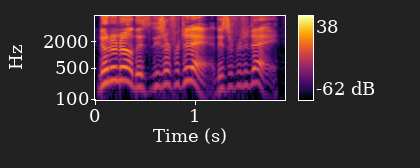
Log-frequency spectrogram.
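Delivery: retold incredulous objection; disbelief. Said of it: "I was in disbelief".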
